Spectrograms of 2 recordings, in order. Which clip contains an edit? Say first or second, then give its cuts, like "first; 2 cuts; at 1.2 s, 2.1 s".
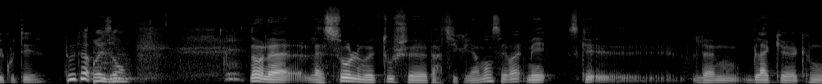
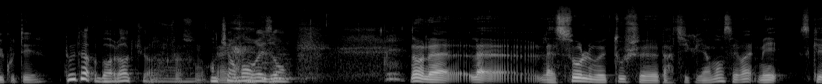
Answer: first; 2 cuts; at 0.9 s, 3.0 s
